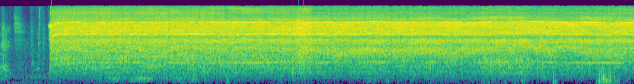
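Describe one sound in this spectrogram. A cordless vacuum cleaner whirs loudly and steadily with a high whine.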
